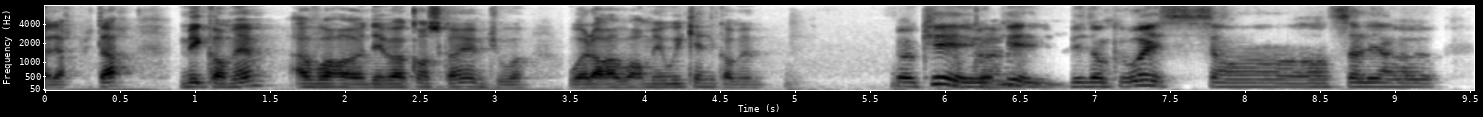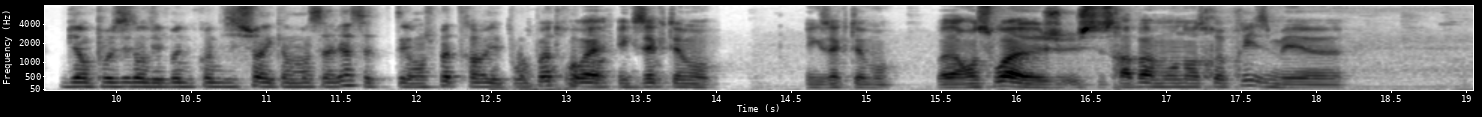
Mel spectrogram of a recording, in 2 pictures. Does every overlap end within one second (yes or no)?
yes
